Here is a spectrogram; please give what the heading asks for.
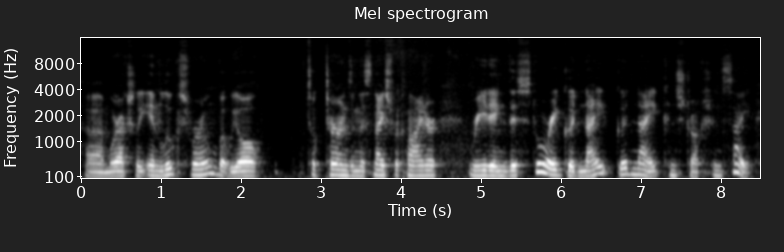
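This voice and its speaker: A middle-aged man reading a rhyming children's picture book aloud in a sing-song way, drawing out words. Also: mid-range voice. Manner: sing-song, drawn-out words with soft hushed goodnights. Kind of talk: expressive read-aloud of a rhyming children's bedtime story. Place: small room at home.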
